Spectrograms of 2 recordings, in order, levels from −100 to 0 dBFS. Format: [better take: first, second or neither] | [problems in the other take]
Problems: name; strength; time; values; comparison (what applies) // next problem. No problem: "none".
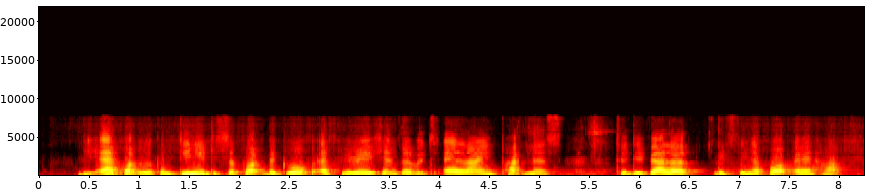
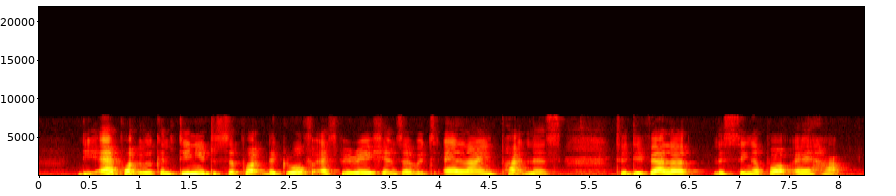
second | noise reduction (neural separator model SepFormer DNS4)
